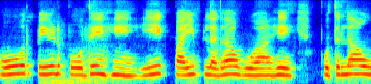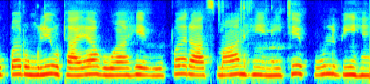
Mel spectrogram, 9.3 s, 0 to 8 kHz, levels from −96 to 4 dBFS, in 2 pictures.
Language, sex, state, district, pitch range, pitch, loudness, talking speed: Hindi, female, Chhattisgarh, Bastar, 220-250 Hz, 235 Hz, -15 LUFS, 140 wpm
